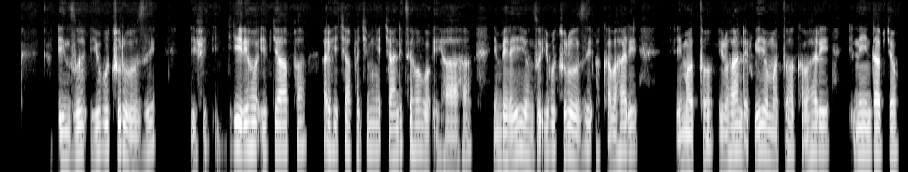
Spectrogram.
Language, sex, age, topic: Kinyarwanda, male, 18-24, finance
